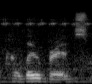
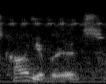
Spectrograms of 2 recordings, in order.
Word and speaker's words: colubrid: Breads and I know some people pronounce that collubrids but I actually went on the sites where you can have the pronunciation said to you and it is Collier birds so um who cares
